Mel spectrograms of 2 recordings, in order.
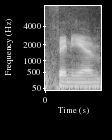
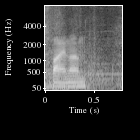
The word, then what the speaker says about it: Finan: for a long time, even though I knew it was Finan. I kind of stopped using it recently because I kind of like Finan and how it's pronounced.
